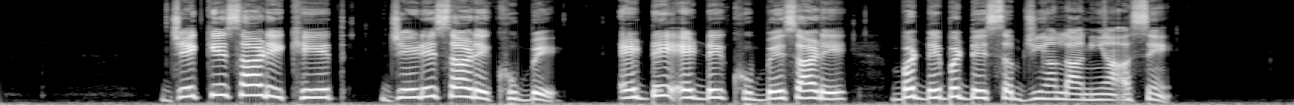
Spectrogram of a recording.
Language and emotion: Dogri, neutral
